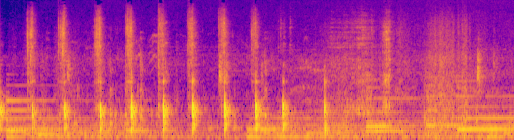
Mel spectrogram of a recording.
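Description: Cleaver chopping spring onion bulbs on a thick wooden chopping board: a steady run of about eleven sharp knocks, roughly two and a half a second, stopping about four seconds in.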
